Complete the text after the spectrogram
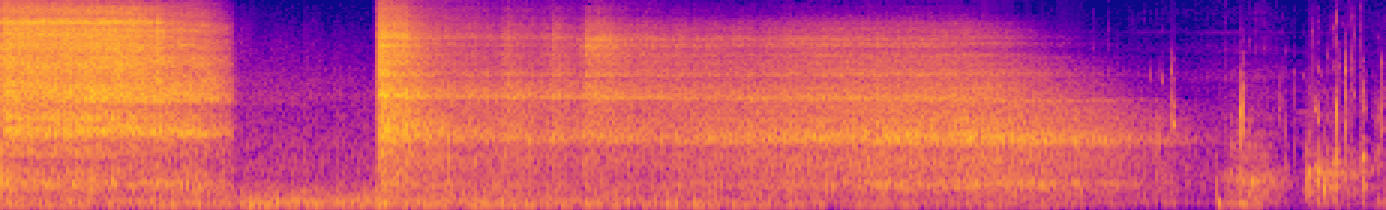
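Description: Deep, forceful breathing very close to the microphone: one loud breath cuts off, then after a short pause a long drawn-out breath slowly fades, followed by a few soft clicks.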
